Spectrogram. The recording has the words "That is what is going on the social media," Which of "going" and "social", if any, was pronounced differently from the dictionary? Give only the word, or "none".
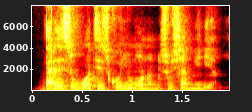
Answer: none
